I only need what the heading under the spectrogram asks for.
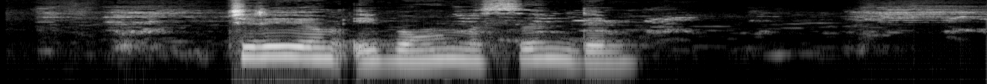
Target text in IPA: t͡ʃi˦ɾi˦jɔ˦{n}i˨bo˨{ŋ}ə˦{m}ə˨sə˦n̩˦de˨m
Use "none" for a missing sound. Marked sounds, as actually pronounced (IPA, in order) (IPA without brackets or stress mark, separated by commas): m, ŋ, m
